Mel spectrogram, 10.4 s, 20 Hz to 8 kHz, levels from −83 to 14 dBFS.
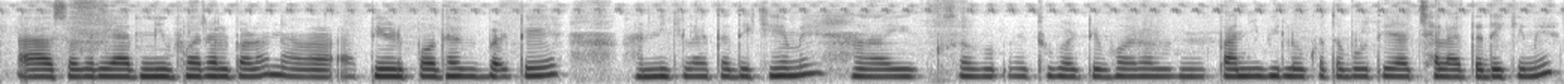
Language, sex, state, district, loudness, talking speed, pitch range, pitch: Hindi, female, Uttar Pradesh, Ghazipur, -16 LUFS, 170 wpm, 215-225 Hz, 220 Hz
